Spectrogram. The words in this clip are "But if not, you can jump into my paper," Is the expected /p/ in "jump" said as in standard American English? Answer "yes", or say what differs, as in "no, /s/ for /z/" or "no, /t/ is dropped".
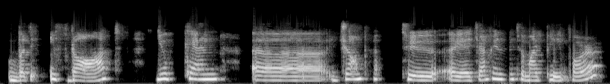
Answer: yes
